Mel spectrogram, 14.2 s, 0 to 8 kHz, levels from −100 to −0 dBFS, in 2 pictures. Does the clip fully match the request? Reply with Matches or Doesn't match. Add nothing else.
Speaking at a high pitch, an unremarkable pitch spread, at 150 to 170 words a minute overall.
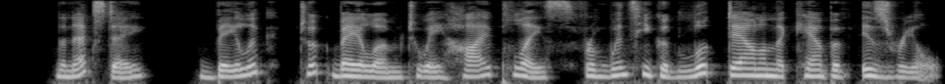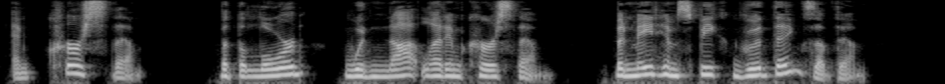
Doesn't match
